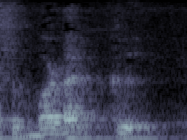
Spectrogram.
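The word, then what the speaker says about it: வடக்கு: Then for north, in Tamil we call it Badakku. It's Ba, Da, Ik, Ku. Badakku.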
